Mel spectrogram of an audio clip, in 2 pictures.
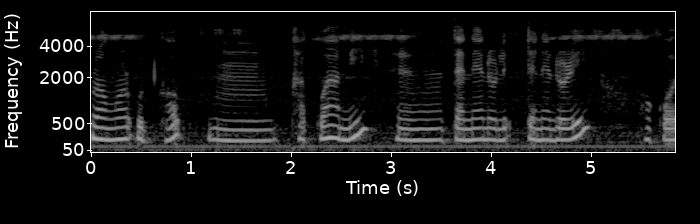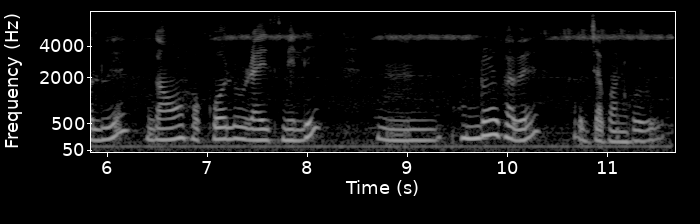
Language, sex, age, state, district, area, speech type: Assamese, female, 18-30, Assam, Jorhat, urban, spontaneous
